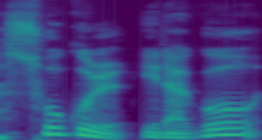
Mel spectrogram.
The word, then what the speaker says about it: 巢窟: 자, 이 글자 우리가 소굴이라고 읽습니다.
